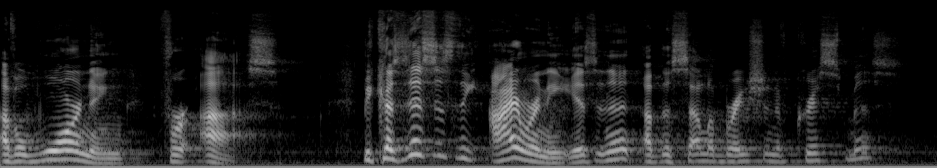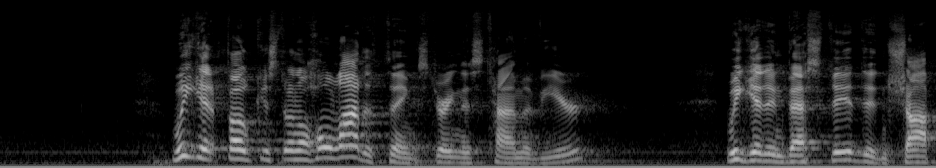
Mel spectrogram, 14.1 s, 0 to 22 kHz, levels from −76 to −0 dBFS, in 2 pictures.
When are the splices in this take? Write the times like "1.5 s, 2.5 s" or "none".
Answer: none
